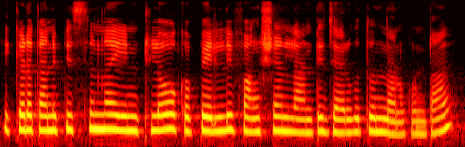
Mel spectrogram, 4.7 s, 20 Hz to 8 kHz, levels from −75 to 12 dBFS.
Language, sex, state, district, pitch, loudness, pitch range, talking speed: Telugu, female, Telangana, Mahabubabad, 255 Hz, -14 LUFS, 240-270 Hz, 115 wpm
